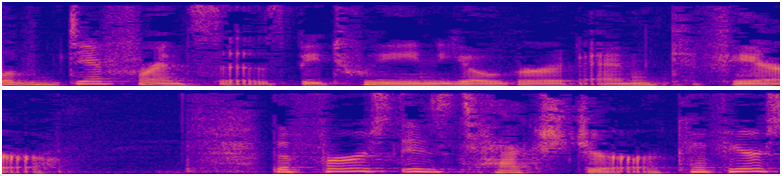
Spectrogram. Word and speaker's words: kefir: Both yogurt and kefir, which you'll also hear pronounced kefir, are cultured milks that thicken when beneficial bacteria consume the sugars in the milk and acidulate it.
